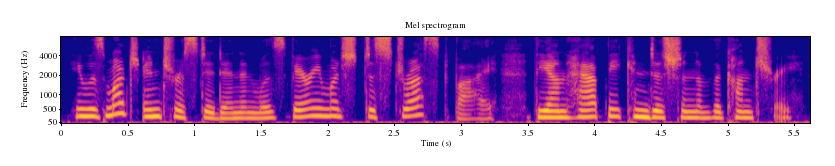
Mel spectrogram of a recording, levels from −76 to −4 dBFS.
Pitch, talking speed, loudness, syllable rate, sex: 220 Hz, 180 wpm, -17 LUFS, 5.4 syllables/s, female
